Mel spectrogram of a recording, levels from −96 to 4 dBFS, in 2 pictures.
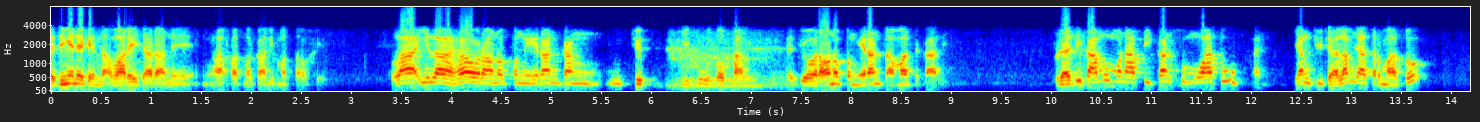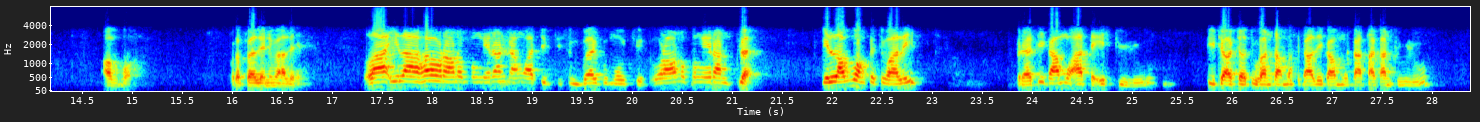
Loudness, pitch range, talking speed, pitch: -16 LUFS, 135-185 Hz, 115 wpm, 160 Hz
